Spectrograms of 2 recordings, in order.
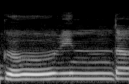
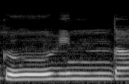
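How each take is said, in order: The two takes are said the same way.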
